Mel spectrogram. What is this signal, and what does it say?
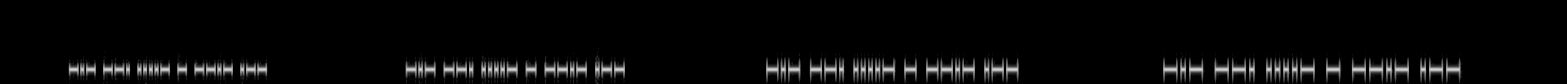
Morse code, heard as a keyed tone, about 36 wpm, 700 Hz. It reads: KG4TQW KG4TQW KG4TQW KG4TQW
